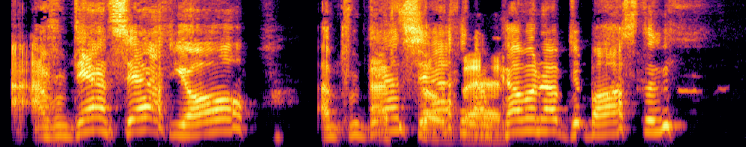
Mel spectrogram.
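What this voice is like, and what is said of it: Put-on Southern American accent. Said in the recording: “do the whole show in my American accent”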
